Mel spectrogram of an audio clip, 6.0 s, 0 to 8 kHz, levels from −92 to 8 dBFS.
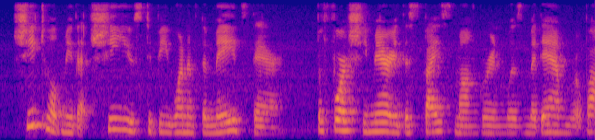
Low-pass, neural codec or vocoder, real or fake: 7.2 kHz; none; real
